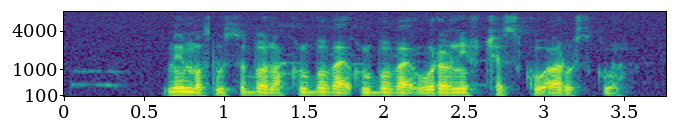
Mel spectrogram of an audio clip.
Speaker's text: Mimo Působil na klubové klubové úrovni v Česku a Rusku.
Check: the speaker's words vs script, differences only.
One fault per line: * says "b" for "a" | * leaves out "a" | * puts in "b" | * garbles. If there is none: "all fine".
all fine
